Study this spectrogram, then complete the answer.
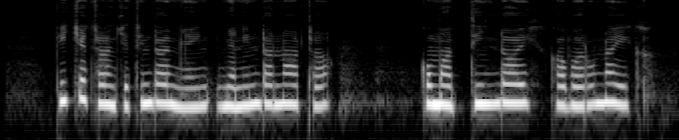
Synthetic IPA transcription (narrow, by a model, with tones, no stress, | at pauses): pi˦t͡ʃe˦t͡ʃaŋt͡ʃe˨t̪i˦ndamja˨ni˦ndana˦ta | ko˦ma˨t̪i˦ɲnda˦jkaba˨ɾu˦na˦ikḁ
